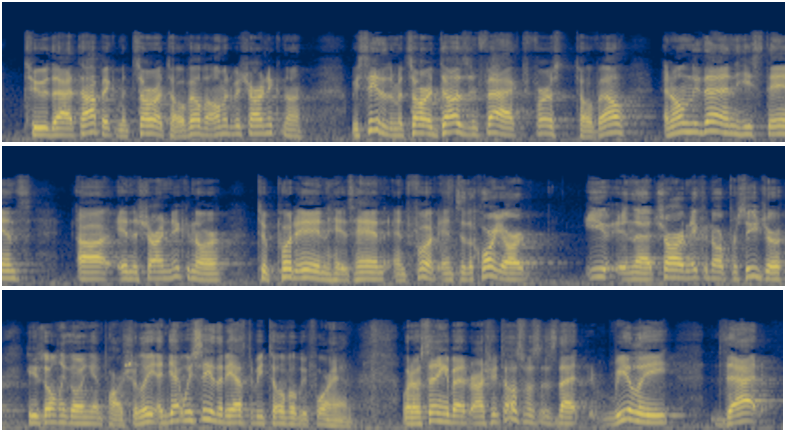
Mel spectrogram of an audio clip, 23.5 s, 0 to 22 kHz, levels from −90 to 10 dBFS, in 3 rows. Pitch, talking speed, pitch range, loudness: 160 Hz, 175 wpm, 145-185 Hz, -14 LUFS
